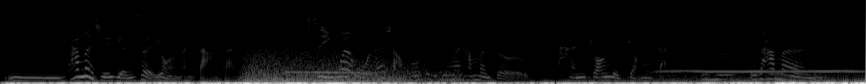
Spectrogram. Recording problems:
wind noise on the microphone; heavy; from 2.5 to 4.5 s and from 6 s on; 2 dB above the speech
low rumble; loud; throughout; as loud as the speech

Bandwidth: 15.5 kHz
